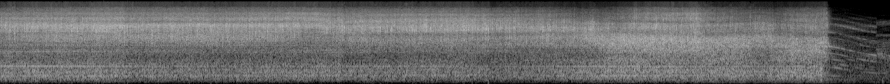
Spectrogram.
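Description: An Ego electric pressure washer at 1 GPM sprays foam through a 1.1 orifice, a loud close continuous hissing spray that holds steady for about eight seconds before cutting off, with no talk.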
